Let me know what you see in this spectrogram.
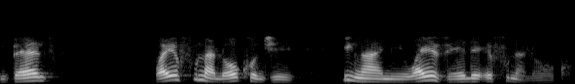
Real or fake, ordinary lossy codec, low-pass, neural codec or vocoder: real; none; 3.6 kHz; none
